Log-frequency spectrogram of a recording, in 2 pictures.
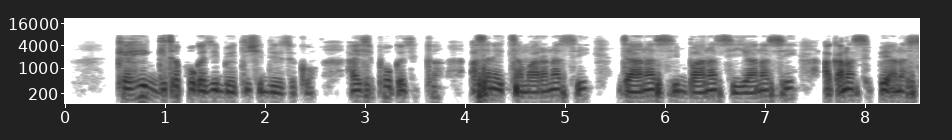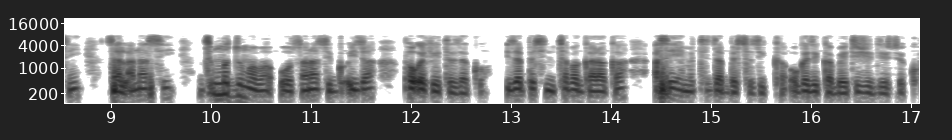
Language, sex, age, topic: Gamo, male, 25-35, government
